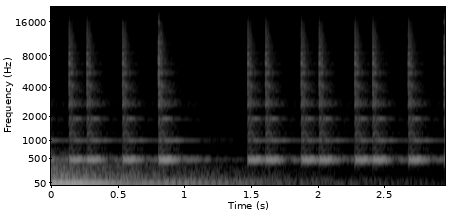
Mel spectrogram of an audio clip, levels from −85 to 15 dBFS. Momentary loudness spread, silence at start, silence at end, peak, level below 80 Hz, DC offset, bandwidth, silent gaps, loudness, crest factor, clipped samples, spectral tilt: 9 LU; 0 s; 0 s; -24 dBFS; -42 dBFS; under 0.1%; 17 kHz; none; -45 LUFS; 18 dB; under 0.1%; -3.5 dB/octave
